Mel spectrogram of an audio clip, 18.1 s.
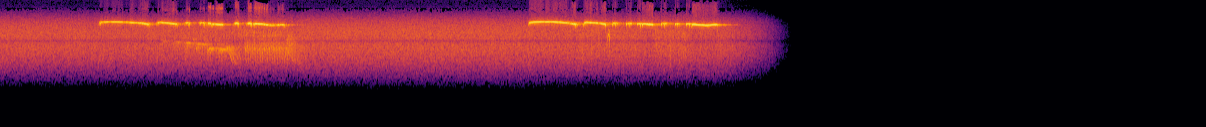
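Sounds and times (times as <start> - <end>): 
male Hazel Grouse display call: 0.0 - 11.5.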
